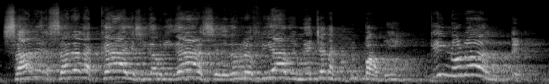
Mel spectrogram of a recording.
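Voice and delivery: laughing scorn, then a shout; mocking laughing devil. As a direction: play the devil laughing at a foolish believer. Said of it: "el diablo riéndose".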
